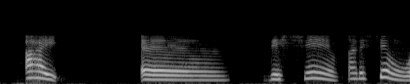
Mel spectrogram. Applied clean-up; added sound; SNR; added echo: neural separator model SepFormer WHAMR!.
